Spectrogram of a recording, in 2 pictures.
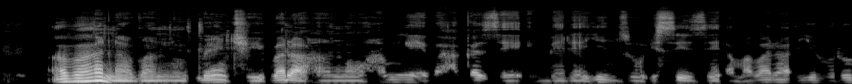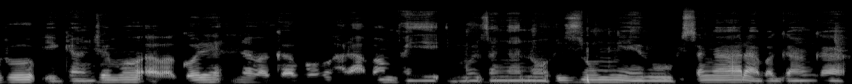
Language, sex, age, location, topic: Kinyarwanda, male, 18-24, Kigali, health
